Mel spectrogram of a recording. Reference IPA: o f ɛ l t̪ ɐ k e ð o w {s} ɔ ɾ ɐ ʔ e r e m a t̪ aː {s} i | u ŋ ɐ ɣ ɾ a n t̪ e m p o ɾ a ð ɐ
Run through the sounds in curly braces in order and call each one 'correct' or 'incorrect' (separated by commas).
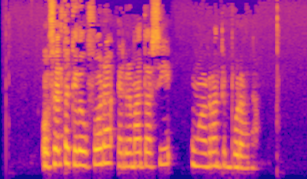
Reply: incorrect, correct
